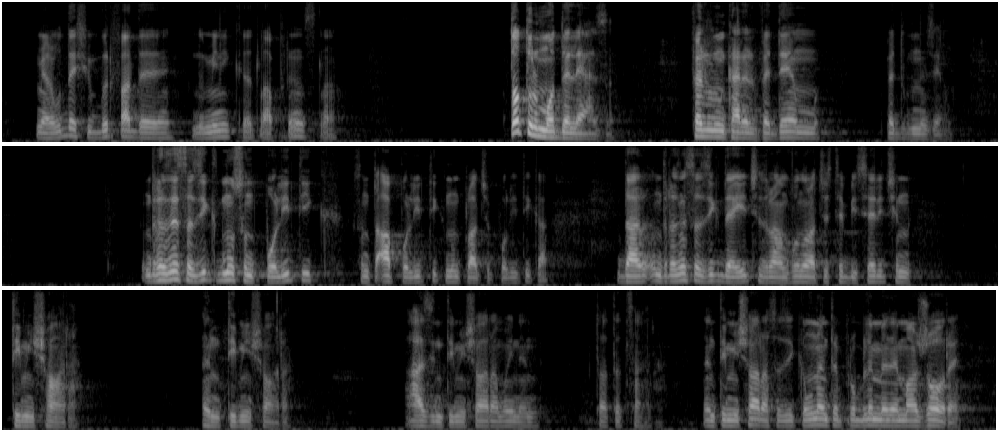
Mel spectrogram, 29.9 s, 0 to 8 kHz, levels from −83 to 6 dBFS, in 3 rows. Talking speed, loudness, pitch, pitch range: 120 wpm, -33 LUFS, 110 Hz, 100-120 Hz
